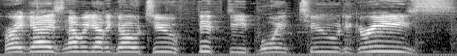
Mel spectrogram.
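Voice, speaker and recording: A man with a raspy, strained voice chats casually on a live stream, searching for words and greeting viewers by name. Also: extremely high pitch, takes it slowly, pushed and bright.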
